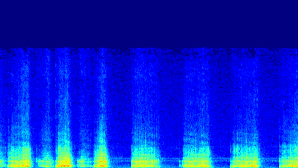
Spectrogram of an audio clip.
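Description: Long red nails scratch the side and base of a hollow Louis Vuitton monogram coated-canvas bucket bag. The result is a series of dry, raspy scratching strokes, each a fraction of a second long, separated by brief pauses. The rasp sits mainly in the midrange, with almost no low rumble.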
